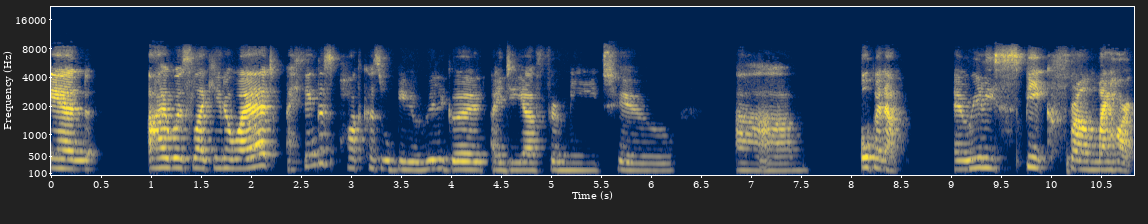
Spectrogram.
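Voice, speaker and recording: At a fairly slow pace, a woman talks at medium pitch with ordinary pitch variation. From Poland. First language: Polish. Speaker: podcast guest, podcaster. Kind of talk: casual interview chat.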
